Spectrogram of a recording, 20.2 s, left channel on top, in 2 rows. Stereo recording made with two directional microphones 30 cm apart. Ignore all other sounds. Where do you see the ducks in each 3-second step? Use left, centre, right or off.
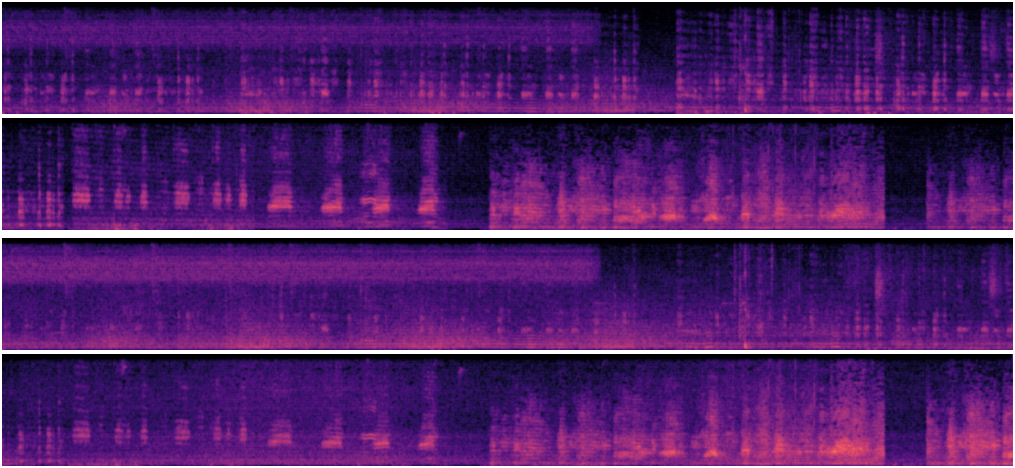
left, left, left, left, left, centre, right.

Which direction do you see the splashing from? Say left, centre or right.
right.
